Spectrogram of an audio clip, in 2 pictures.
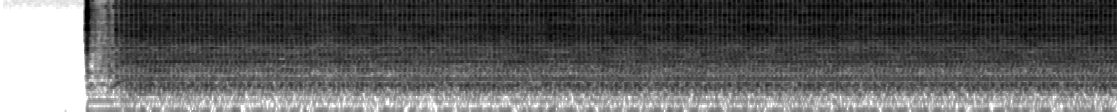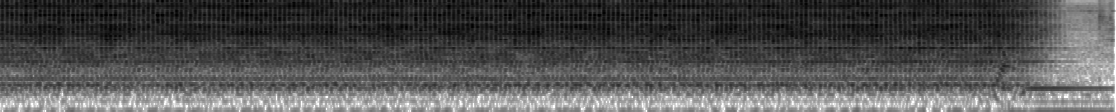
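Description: Old film projector sound effect: a click about a second in, then a steady mechanical running whir with crackle and hiss, fading out near the end.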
